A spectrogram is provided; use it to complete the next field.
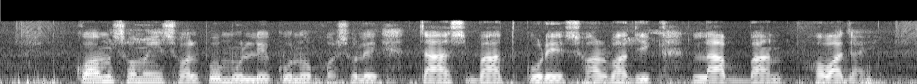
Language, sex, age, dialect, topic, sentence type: Bengali, male, 18-24, Rajbangshi, agriculture, question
